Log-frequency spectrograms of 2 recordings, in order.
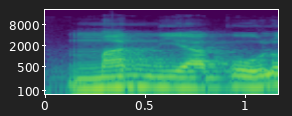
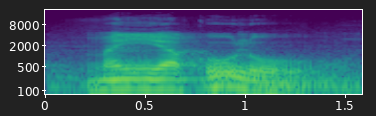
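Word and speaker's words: مَن يَقُولُ: Ya, semisal pada ayat wa minan nasi man yaqulu. Nah, di situ dibacanya apa? Ya, idgham enggak di sini? Man yaqulu atau may yaqulu? May yaqulu.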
